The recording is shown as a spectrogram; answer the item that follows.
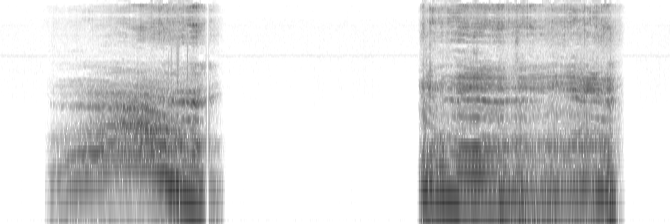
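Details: A tiger gives two deep, rasping roars, each about two seconds long, separated by a pause.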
